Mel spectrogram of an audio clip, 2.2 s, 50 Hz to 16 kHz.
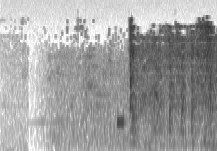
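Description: A 2008 Chevrolet Impala's engine being cranked and started, coming in suddenly a little past a second in.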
